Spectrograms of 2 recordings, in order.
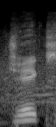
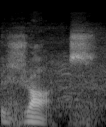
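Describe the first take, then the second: First: The surname is said with an English pronunciation. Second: The surname is said with a French pronunciation. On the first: This is how the family says it. The speaker calls it wrong. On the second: This follows the name's French origin. The speaker calls it right.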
